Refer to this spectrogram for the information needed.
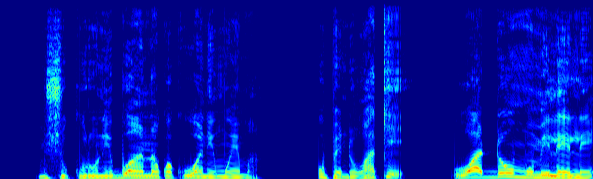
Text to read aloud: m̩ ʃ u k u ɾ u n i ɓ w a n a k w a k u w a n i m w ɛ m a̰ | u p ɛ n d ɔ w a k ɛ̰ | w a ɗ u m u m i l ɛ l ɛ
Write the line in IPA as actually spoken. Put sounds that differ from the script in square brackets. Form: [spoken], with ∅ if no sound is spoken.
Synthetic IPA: m̩ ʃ u k u ɾ u n i ɓ w a n a k w a k u w a n i m w ɛ m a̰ | u p ɛ n d ɔ w a k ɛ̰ | w a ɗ u m u m i l ɛ l ɛ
